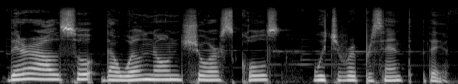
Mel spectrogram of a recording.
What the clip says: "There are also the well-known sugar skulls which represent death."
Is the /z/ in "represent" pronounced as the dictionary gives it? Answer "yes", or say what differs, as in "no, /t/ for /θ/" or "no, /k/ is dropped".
no, /s/ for /z/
